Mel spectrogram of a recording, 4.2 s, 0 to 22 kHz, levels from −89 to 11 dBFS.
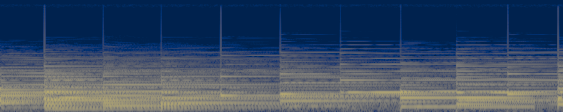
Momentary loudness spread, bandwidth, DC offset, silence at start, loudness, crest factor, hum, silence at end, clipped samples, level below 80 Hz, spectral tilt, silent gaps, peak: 6 LU; 6.4 kHz; under 0.1%; 0 s; -22 LUFS; 16 dB; none; 0 s; under 0.1%; -42 dBFS; -9 dB/octave; none; -4 dBFS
